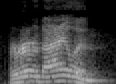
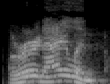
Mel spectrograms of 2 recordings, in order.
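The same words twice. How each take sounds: The two takes are said the same way.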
